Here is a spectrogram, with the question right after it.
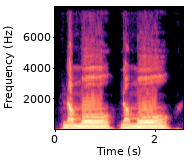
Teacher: Chữ O là diphthong, chúng ta sẽ đọc hai nhịp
